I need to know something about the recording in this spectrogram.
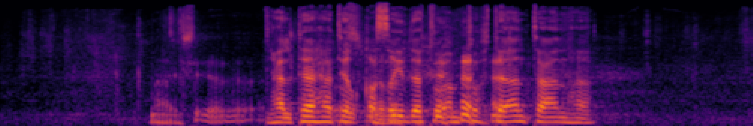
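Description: An elderly man talks into a microphone.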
